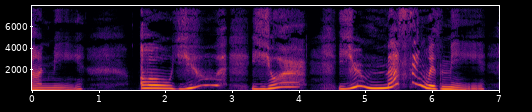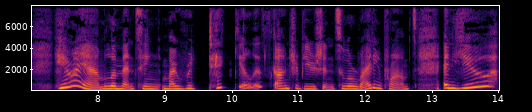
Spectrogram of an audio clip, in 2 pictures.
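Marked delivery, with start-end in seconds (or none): 1.6-6.8 higher, louder indignant gasp; surprised realisation. A narrator's reading. 7.3-13.9 louder indignant rant. A narrator's reading.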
